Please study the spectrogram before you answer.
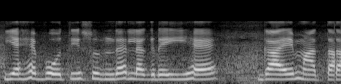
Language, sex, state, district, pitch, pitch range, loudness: Hindi, female, Haryana, Jhajjar, 245 Hz, 230-260 Hz, -15 LUFS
